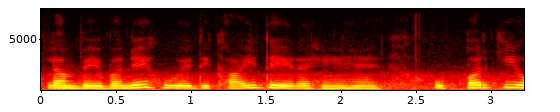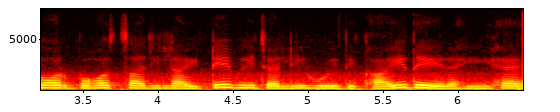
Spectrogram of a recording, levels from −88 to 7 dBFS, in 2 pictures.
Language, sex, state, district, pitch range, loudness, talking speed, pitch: Hindi, male, Rajasthan, Jaipur, 215-240 Hz, -15 LUFS, 185 wpm, 225 Hz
